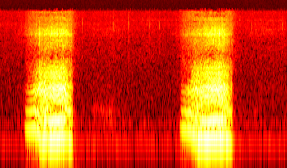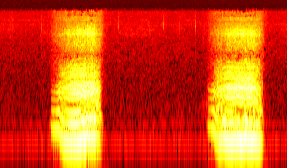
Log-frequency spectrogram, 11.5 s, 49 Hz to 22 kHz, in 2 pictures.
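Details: Snoring cat: four regular, deep, rumbling snores about three seconds apart, roughly 19 breaths a minute, with low room hum; poor-quality recording.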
